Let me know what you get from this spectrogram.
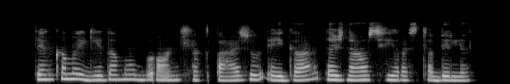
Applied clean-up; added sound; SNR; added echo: neural mask model DeepFilterNet 3.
